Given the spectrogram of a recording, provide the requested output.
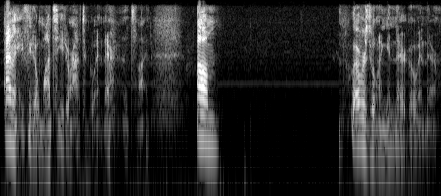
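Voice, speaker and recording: A man acts as game master for a tabletop roleplaying game, narrating in a bright, fairly high voice with a gravelly edge. He speaks haltingly, searching for words. The sound is dry and close. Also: expressive, no echo.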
